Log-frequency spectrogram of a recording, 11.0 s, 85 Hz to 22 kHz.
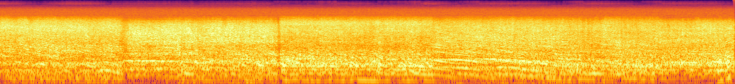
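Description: NASCAR Winston Cup race cars in the 1998 Coca-Cola 600 at Charlotte Motor Speedway roar into the first turn on the green flag, a loud continuous engine drone swelling as the pack passes, with no talk.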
